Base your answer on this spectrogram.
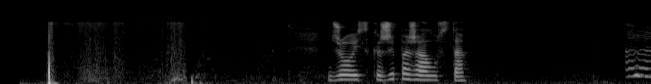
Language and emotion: Russian, neutral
